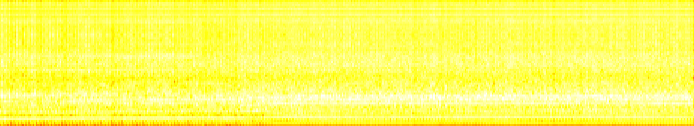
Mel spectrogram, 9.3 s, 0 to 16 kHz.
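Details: Briggs & Stratton mower engine cold-started at 35°F after long sitting, water suspected in the gas; started first pull. Steady drone at one pitch, settling slightly higher after a few seconds, smooth, no surging or sputter; normal running.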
